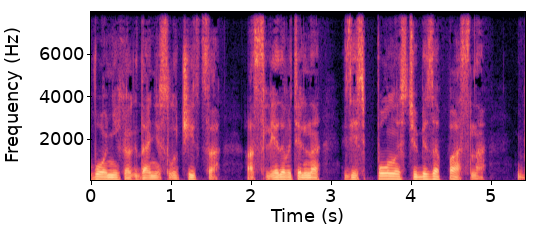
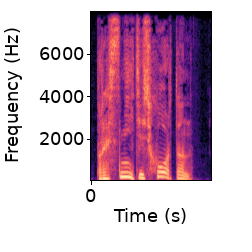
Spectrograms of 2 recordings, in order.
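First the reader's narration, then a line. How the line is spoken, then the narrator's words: Frightened voice. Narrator (Russian): голос Кэти звучал испуганно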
